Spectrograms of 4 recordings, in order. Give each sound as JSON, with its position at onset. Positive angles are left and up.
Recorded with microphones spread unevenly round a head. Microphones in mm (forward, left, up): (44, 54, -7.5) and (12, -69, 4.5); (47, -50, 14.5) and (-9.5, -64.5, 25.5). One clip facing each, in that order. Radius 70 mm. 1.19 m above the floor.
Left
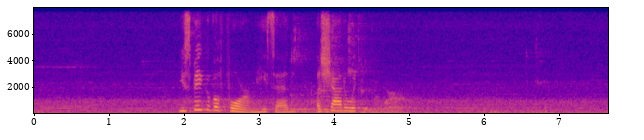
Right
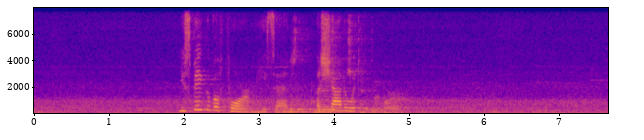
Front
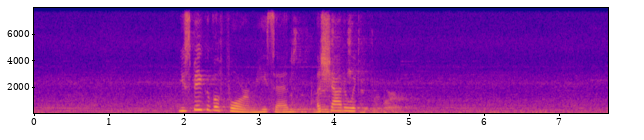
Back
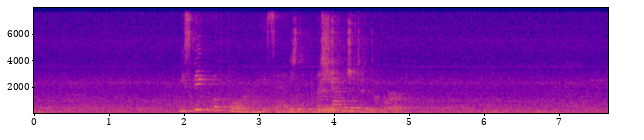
{"t": 1.9, "sound": "a woman speaking", "azimuth_deg": 0, "distance_m": 0.9}
{"t": 3.3, "sound": "a man speaking", "azimuth_deg": -45, "distance_m": 6.5}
